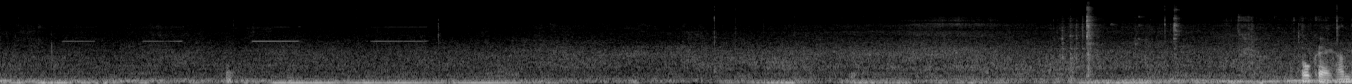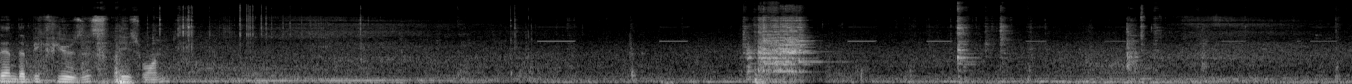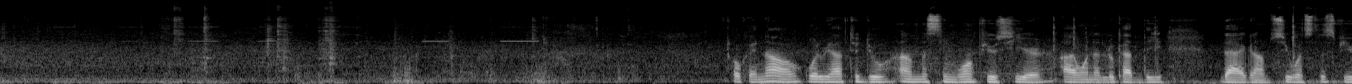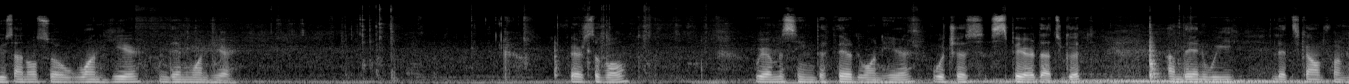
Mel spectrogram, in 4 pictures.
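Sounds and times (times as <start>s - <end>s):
scraping rustle: 8.6s - 20.1s, 20.8s - 33.5s, 41.8s - 50.2s.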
